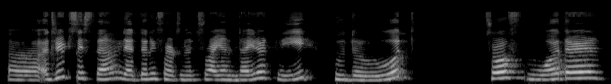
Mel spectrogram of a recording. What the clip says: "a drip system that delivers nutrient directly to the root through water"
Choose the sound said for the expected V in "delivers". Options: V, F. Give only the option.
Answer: F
